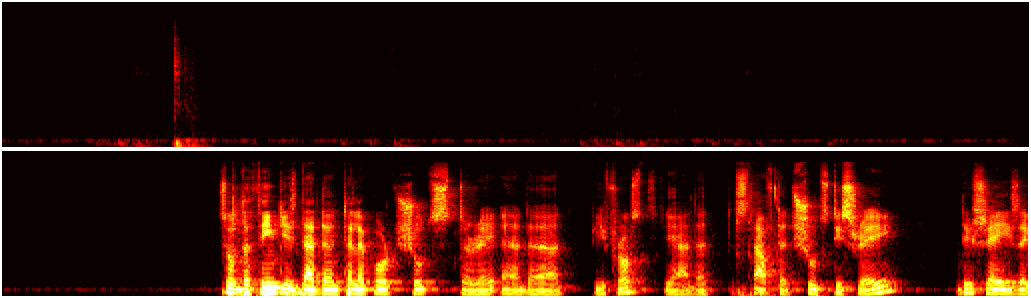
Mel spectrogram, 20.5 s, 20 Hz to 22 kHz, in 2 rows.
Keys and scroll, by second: 1.2 ctrl+z, 1.6 ctrl+s, 3.7 d, 5.7 d, 6.2 ctrl+z, 7.3 d, 12.5 ctrl+s, 17.5 d.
